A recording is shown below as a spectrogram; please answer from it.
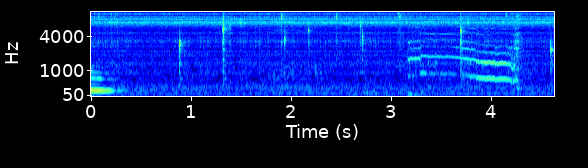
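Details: Seven-month-old Ragdoll kitten at home on its first day out of hospital after peritonitis treatment: one drawn-out meow that slides downward near the end, over a steady hum, faint music and light tapping.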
